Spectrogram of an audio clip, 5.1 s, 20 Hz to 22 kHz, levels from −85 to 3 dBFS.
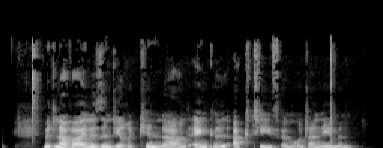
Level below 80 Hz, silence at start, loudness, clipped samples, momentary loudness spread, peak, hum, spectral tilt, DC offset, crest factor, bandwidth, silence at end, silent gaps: -62 dBFS; 0.25 s; -19 LUFS; under 0.1%; 11 LU; 0 dBFS; none; -4.5 dB/octave; under 0.1%; 20 dB; 16.5 kHz; 0.4 s; none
